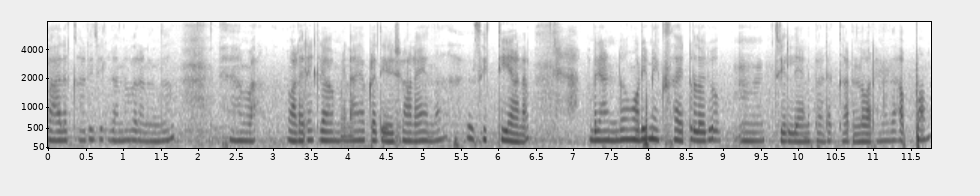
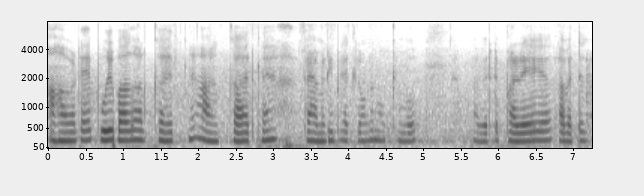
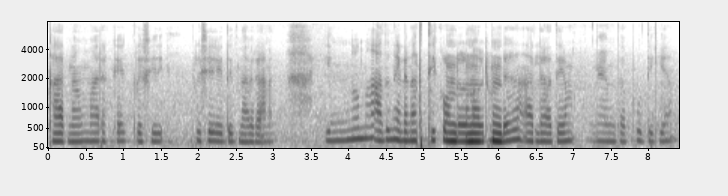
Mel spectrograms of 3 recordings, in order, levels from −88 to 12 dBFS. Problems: background sounds at intervals, low volume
